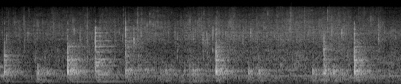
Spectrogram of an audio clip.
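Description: Green peas sautéed in a pan for a home breakfast dish, stirred with a spoon: a steady soft sizzle broken by about eight sharp scraping strokes, close and fairly loud, with no talking.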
